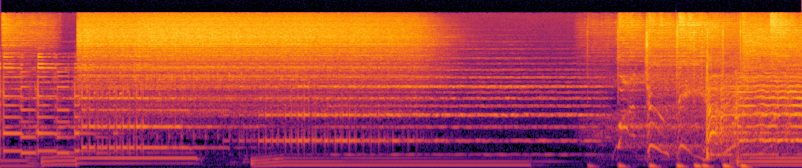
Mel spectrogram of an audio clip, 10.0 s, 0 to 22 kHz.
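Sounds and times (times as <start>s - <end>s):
band playing live: 0.0s - 10.0s
loud hissing wash: 1.0s - 5.7s.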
